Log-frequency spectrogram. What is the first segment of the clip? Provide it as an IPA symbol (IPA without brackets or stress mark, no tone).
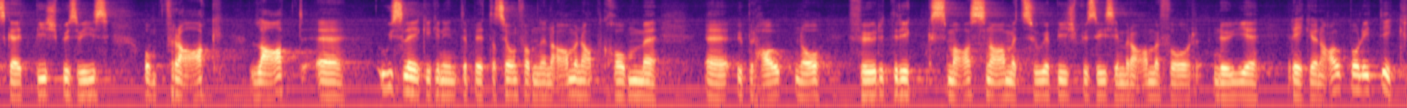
s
